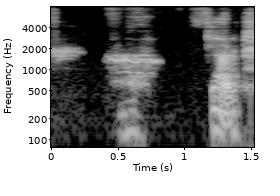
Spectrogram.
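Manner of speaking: nervous muttering. Narrating a game scene, speaker plays a seated character seeing a player arrive, nervous muttering. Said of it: "He's like kind of like nervously like sitting in his seat".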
